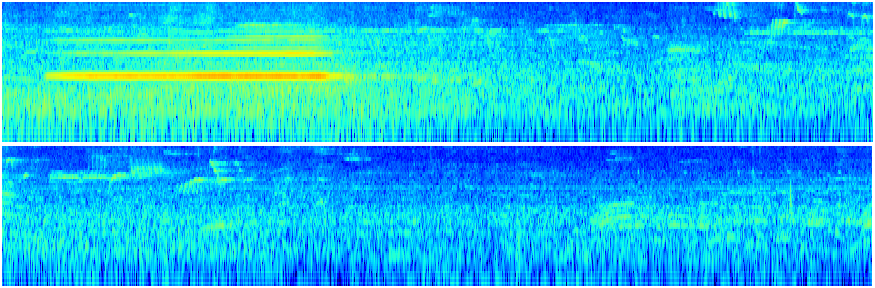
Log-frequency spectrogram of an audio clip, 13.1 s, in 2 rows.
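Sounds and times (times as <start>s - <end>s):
steady outdoor background noise: 0.0s - 13.0s
train horn: 0.3s - 3.1s.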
